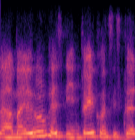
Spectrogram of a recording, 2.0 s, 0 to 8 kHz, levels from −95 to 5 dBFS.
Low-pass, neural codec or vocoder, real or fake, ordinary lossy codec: 7.2 kHz; codec, 24 kHz, 6 kbps, HILCodec; fake; Opus, 32 kbps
